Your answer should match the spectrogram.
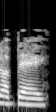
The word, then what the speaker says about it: Abe: AFP Getty Images Abe pronounced a bay golfed with President Trump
